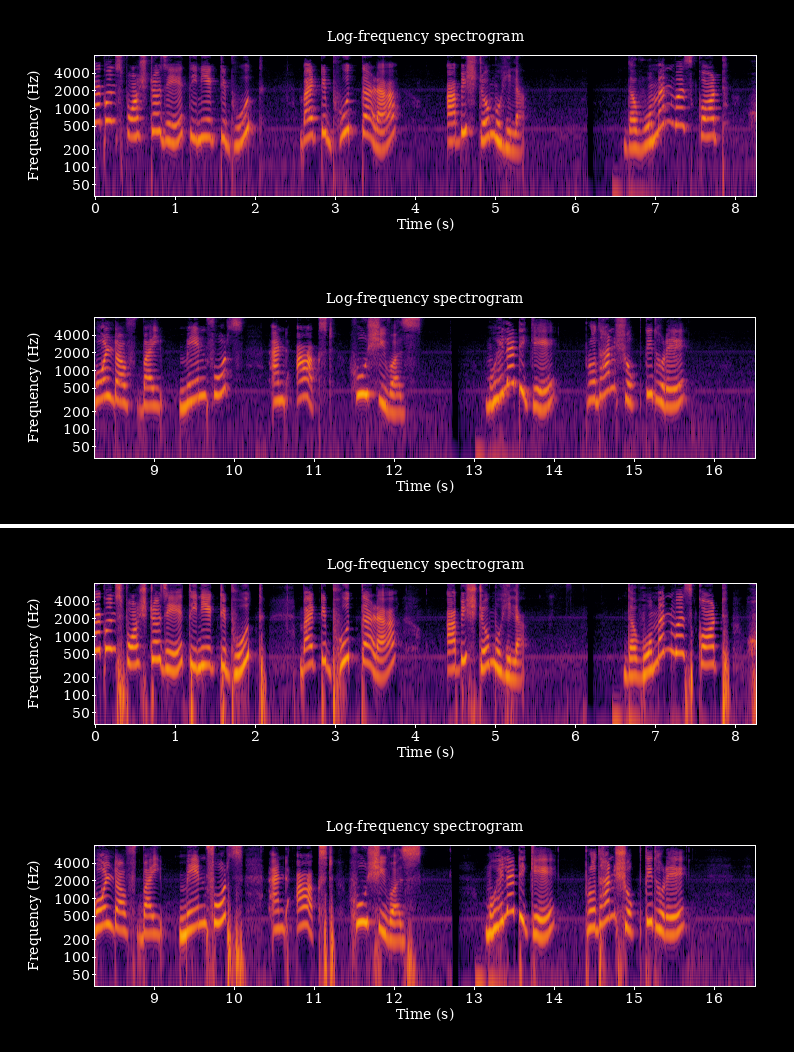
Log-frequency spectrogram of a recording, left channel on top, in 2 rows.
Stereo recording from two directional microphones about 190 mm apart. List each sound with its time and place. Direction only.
0.0 s a woman's voice: 30° right (ahead or behind)
6.7 s a woman's voice: 35° right (ahead or behind)
13.1 s a woman's voice: 35° right (ahead or behind)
